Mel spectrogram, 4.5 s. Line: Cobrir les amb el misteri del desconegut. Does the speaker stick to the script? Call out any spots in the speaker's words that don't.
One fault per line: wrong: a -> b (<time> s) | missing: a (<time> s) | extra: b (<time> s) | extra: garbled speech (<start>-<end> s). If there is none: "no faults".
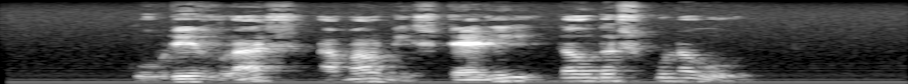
no faults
